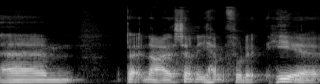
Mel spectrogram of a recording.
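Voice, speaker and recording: With a London accent, this man has a dark, mellow tone and a monotone, flat delivery. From England, London. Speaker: surf guide publisher. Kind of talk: interview. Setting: surf lodge. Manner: halting.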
